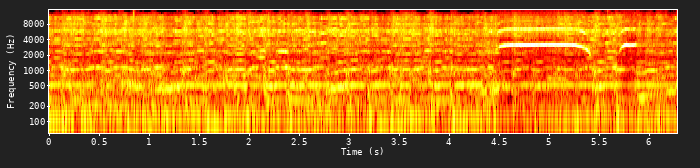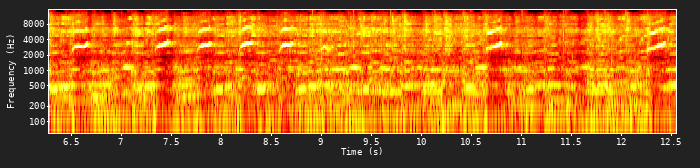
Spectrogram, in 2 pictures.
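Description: Live Cretan dance music on lyra with laouto accompaniment, a quick repeating melodic figure played steadily throughout. About halfway through a long high whistle-like note sounds over the music, followed by a run of short upward chirps.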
